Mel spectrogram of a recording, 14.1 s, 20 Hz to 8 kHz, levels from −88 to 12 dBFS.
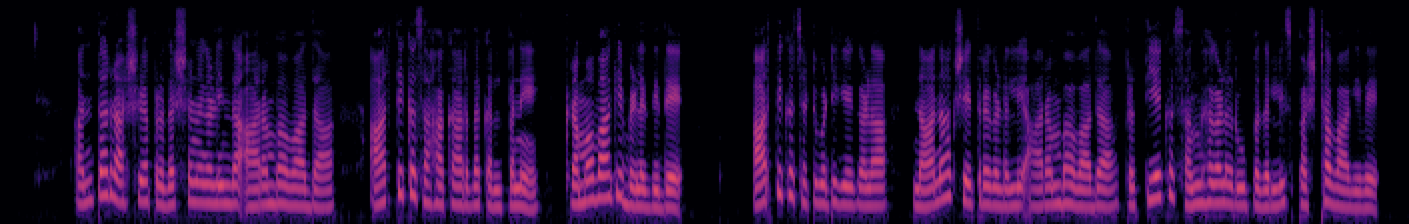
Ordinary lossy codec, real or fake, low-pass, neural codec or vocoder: none; real; 7.2 kHz; none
